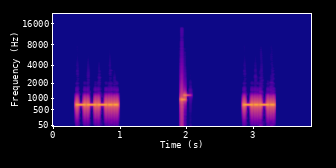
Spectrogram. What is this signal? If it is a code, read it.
Morse code, heard as a keyed tone, about 30 wpm, 700 Hz. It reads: 8 C
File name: Single-Letter-Number-30wpm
